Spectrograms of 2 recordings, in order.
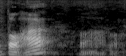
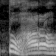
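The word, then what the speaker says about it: طهارة: Nah, tadi kan kita ngajinya kalau dibilang thaaharah pakai fathah th bacanya thaharah. Terus dikatakan di sini waharum ya. Dan adapun kalau semua kita tuharah. Tuharah itu apa? Kalau semua nyebut salah apa benar? Benar. thaharah bener, tuharoh bener, tiharoh bener, pakai domah, pakai fathah, pakai asroh.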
